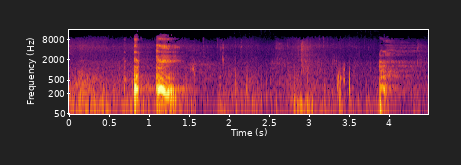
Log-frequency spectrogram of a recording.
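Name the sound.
throat clearing and coughing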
